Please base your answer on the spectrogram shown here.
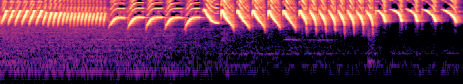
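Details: Female Belgian canary singing in the morning: a fast buzzy trill, then a tour of rising upslurred whistles, then a long run of quick descending sweeps repeated several times a second.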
